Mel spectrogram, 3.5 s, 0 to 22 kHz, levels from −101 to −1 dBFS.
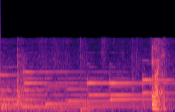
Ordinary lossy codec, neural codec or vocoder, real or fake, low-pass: MP3, 32 kbps; none; real; 5.4 kHz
